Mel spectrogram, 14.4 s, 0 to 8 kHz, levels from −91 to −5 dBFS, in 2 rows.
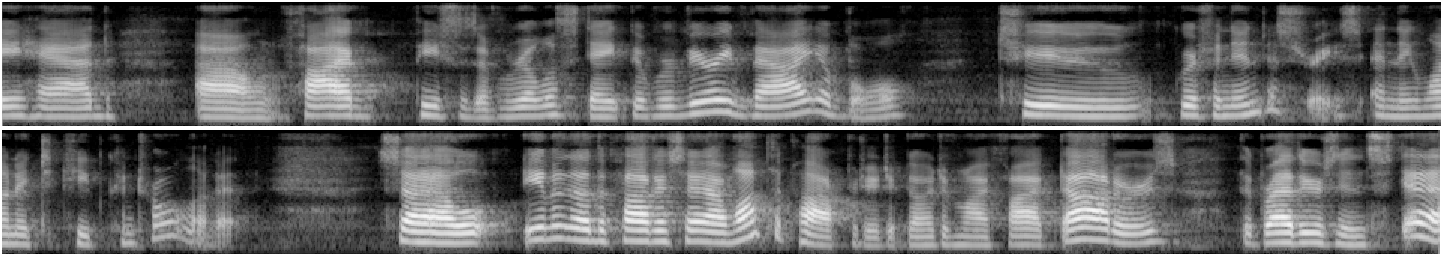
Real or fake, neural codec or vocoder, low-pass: fake; autoencoder, 22.05 kHz, a latent of 192 numbers a frame, VITS, trained on one speaker; 7.2 kHz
